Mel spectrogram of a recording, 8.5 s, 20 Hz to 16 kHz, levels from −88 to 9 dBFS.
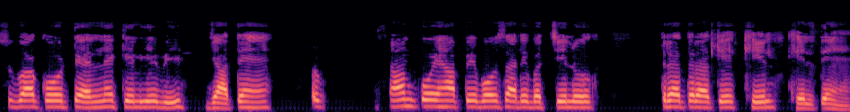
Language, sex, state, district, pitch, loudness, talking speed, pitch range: Hindi, male, Bihar, Lakhisarai, 190 Hz, -15 LUFS, 155 wpm, 180-200 Hz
